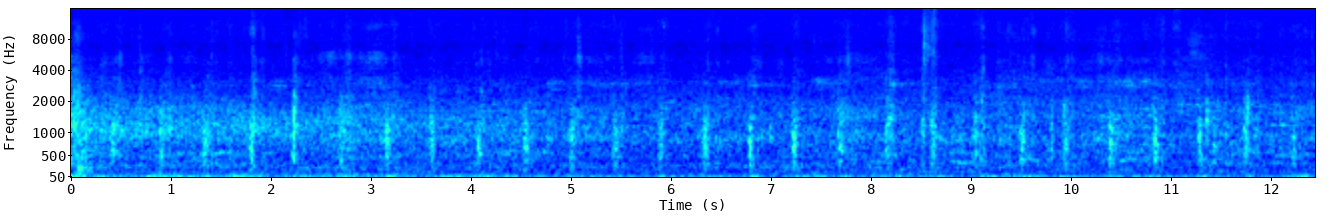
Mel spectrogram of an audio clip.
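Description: Footsteps tap steadily on a pavement at a walking pace.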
